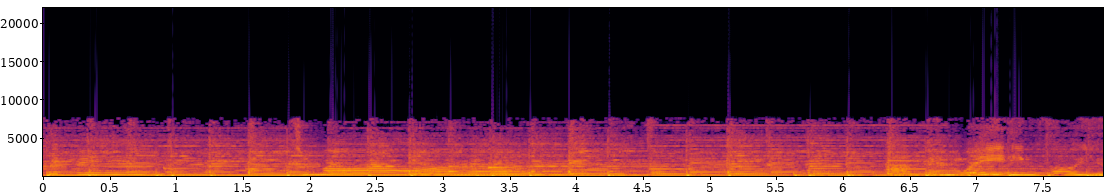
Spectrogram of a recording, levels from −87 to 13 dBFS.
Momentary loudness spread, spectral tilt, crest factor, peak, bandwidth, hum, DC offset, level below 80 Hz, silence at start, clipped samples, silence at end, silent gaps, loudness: 4 LU; -6.5 dB/octave; 10 dB; 0 dBFS; 8 kHz; none; 2%; -32 dBFS; 0 s; 0.1%; 0 s; none; -11 LUFS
